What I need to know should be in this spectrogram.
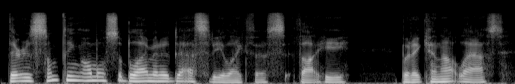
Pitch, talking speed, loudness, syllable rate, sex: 130 Hz, 175 wpm, -20 LUFS, 5.7 syllables/s, male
